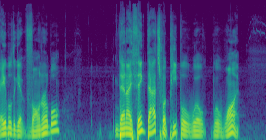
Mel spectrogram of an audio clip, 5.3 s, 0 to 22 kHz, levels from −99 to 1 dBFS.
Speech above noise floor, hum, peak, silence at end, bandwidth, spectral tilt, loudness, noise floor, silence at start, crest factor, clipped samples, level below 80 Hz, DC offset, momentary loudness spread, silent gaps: 43 dB; none; 0 dBFS; 0.55 s; 15 kHz; -7.5 dB/octave; -15 LUFS; -57 dBFS; 0 s; 16 dB; 0.2%; -32 dBFS; under 0.1%; 10 LU; none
